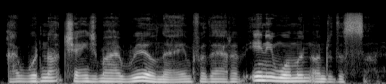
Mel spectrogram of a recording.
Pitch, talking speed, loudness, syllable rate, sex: 135 Hz, 235 wpm, -17 LUFS, 5.4 syllables/s, male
